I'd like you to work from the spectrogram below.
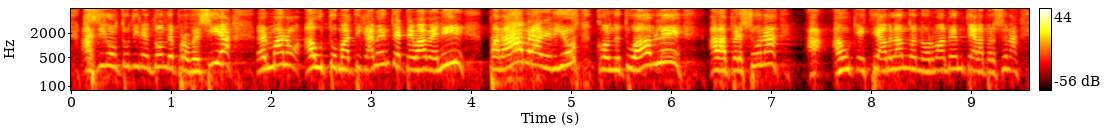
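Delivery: shouted, fiery sermon; preaching at full force. Acted.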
